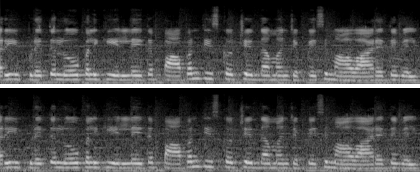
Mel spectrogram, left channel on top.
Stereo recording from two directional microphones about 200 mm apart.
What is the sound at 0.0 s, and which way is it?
A woman's voice, 20° left (ahead or behind).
